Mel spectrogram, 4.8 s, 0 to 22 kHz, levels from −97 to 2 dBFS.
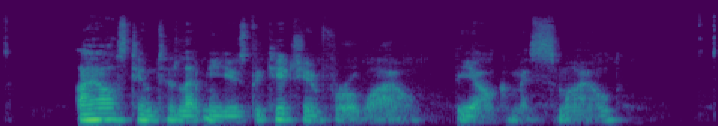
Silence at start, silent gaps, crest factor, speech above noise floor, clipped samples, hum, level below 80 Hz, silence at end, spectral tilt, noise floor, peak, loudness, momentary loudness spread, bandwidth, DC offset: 0.5 s; none; 20 dB; 42 dB; under 0.1%; none; -80 dBFS; 0.65 s; -6.5 dB/octave; -83 dBFS; -22 dBFS; -42 LUFS; 18 LU; 12.5 kHz; under 0.1%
